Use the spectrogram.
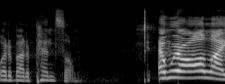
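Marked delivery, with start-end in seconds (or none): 0.0-0.8 very quiet, calm voice. Retelling how someone silent at the table finally spoke: calm, quiet voice. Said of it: "in just a calm, quiet voice says".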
